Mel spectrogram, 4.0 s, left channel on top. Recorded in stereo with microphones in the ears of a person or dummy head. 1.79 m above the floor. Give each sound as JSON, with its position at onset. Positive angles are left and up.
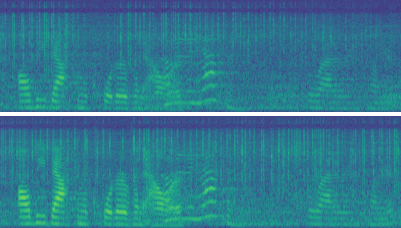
{"t": 0.2, "sound": "a woman speaking", "side_deg": -25, "distance_m": 0.9}
{"t": 1.6, "sound": "a woman speaking", "side_deg": -10, "distance_m": 1.2}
